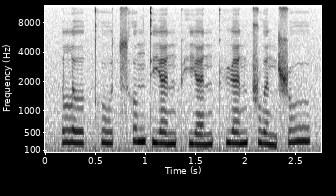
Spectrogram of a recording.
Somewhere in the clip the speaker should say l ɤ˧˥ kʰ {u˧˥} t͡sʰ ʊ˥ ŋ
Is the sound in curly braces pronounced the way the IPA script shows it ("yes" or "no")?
yes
